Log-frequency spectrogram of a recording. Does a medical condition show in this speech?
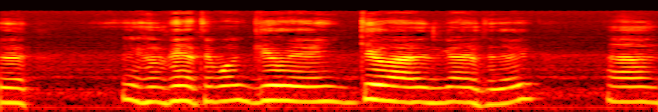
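Yes: cerebral palsy.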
